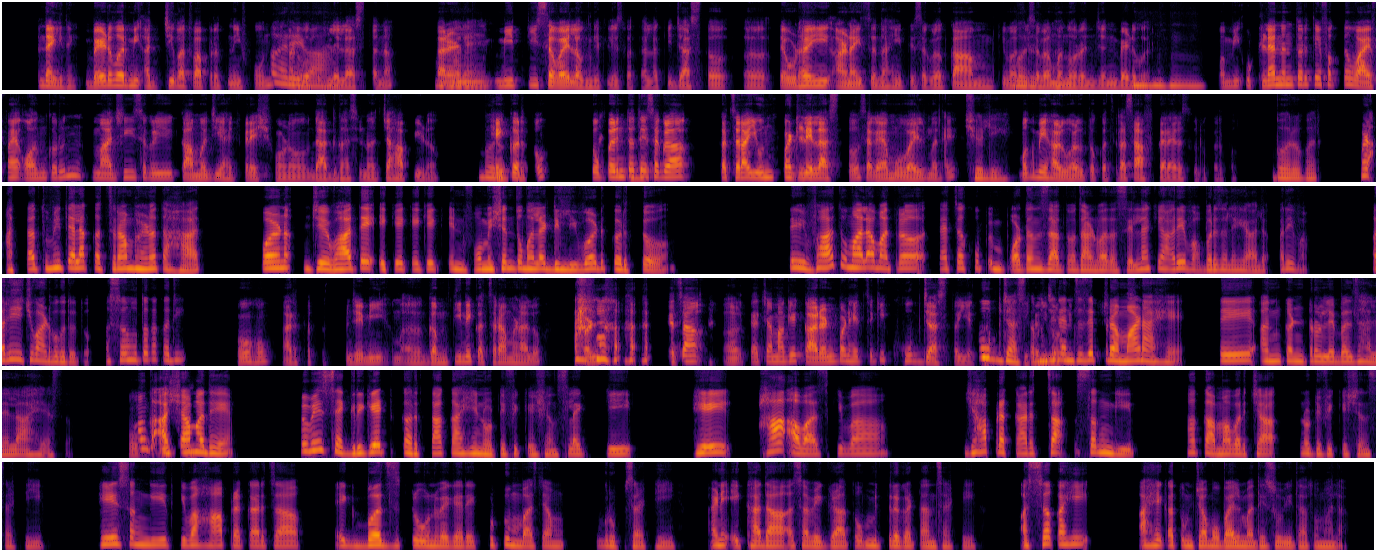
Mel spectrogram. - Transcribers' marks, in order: stressed: "अजिबात"; in English: "फ्रेश"; in English: "डिलिव्हर्ड"; in English: "इम्पोर्टन्स"; chuckle; other background noise; in English: "अनकंट्रोलेबल"; tapping; in English: "सेग्रीगेट"; in English: "बझ टोन"; in English: "ग्रुपसाठी"
- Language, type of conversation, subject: Marathi, podcast, तुम्ही सूचनांचे व्यवस्थापन कसे करता?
